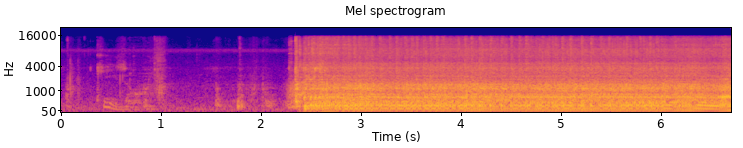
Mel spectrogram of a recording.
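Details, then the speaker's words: Snapper 17 LE two-stroke snow blower running normally after a new spark plug and fresh 50:1 premium fuel in the carburetor bowl: after a few seconds it fires and settles into a steady, even buzz with no misses. "all right boys and girls we got us a nice running snowblower"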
